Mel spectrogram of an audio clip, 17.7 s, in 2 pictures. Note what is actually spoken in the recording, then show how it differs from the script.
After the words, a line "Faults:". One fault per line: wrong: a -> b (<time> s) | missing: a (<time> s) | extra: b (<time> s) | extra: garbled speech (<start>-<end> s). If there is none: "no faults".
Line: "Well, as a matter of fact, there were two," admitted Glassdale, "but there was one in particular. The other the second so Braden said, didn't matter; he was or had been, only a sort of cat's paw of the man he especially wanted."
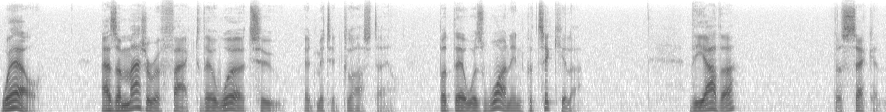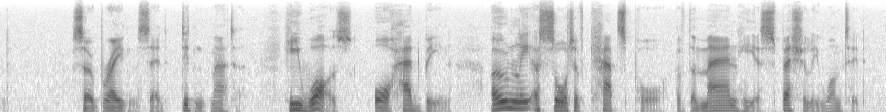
"Well, as a matter of fact, there were two," admitted Glassdale, "but there was one in particular. The other the second so Braden said, didn't matter; he was or had been, only a sort of cat's paw of the man he especially wanted."
Faults:
no faults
